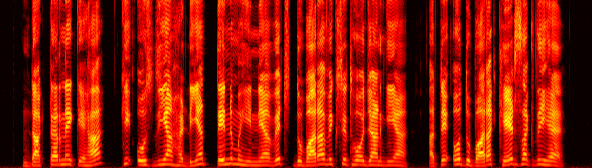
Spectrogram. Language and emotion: Punjabi, happy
